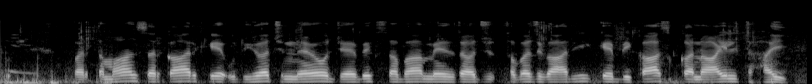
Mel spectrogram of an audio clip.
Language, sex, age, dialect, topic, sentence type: Magahi, male, 18-24, Western, banking, statement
